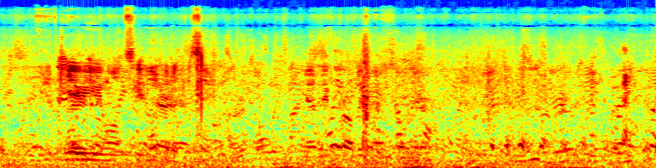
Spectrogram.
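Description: Several adults chat nearby outdoors, their voices mixing together.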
